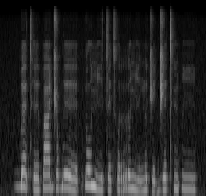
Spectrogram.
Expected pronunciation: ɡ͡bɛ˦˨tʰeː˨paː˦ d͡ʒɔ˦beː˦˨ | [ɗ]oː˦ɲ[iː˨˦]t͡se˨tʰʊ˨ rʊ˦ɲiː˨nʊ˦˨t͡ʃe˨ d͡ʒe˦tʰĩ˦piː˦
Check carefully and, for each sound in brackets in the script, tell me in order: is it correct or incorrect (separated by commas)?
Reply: correct, incorrect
